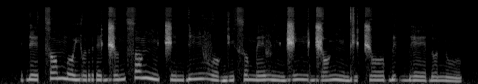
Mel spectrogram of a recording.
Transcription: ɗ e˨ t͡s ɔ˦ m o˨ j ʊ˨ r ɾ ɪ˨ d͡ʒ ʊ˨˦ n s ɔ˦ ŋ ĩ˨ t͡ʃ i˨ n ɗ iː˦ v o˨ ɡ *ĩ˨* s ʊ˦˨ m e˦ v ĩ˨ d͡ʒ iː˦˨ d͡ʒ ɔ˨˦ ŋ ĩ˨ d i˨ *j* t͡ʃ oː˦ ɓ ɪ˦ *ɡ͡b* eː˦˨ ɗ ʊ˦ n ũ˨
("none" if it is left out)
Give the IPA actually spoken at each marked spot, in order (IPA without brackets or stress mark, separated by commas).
ĩ˨, none, ɡ͡b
